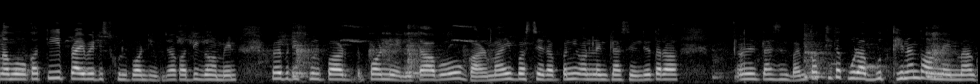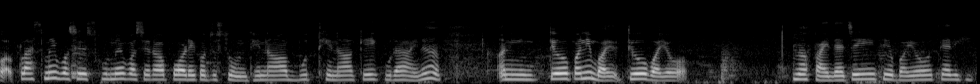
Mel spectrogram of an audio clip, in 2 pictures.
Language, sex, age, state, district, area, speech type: Nepali, female, 45-60, West Bengal, Darjeeling, rural, spontaneous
